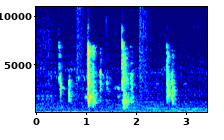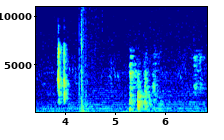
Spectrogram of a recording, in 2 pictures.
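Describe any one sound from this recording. Short clicks and chimes sound.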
